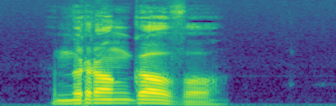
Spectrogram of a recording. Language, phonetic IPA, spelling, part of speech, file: Polish, [mrɔ̃ŋˈɡɔvɔ], Mrągowo, proper noun, Pl-Mrągowo.ogg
